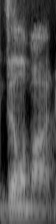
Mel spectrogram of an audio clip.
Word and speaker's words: Vuillemot: very very French though we do not pronounce it like the French so more of a a Washington um Americanized pronunciation where Ward's joining us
